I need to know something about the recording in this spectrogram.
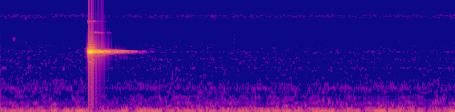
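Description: A single short, high-pitched electronic beep about half a second in.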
